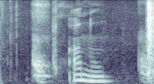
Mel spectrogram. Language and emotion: Russian, neutral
